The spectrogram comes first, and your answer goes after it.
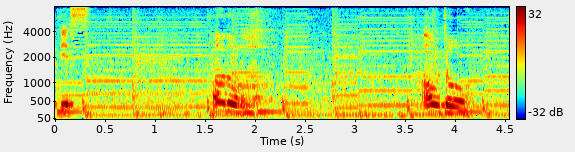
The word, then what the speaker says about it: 아 더워: Auto. Auto. Auto. Like that. All time. When you want to say it's so hot in Korean, it goes like this. Auto. Auto. Auto. Auto.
